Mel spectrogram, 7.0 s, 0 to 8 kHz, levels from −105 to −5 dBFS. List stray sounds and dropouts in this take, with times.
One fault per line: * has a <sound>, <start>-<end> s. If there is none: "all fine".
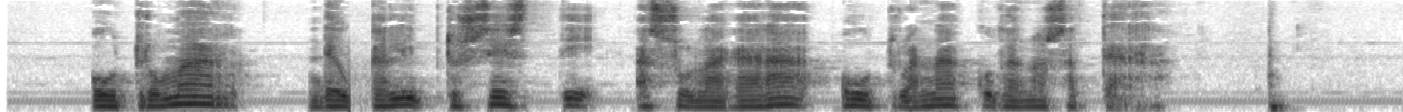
* has a dropout, 1.7-1.9 s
